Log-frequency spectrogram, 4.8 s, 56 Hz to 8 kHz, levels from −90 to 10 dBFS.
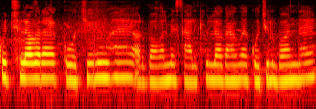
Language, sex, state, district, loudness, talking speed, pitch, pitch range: Hindi, female, Bihar, Vaishali, -23 LUFS, 190 wpm, 215 Hz, 210-230 Hz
